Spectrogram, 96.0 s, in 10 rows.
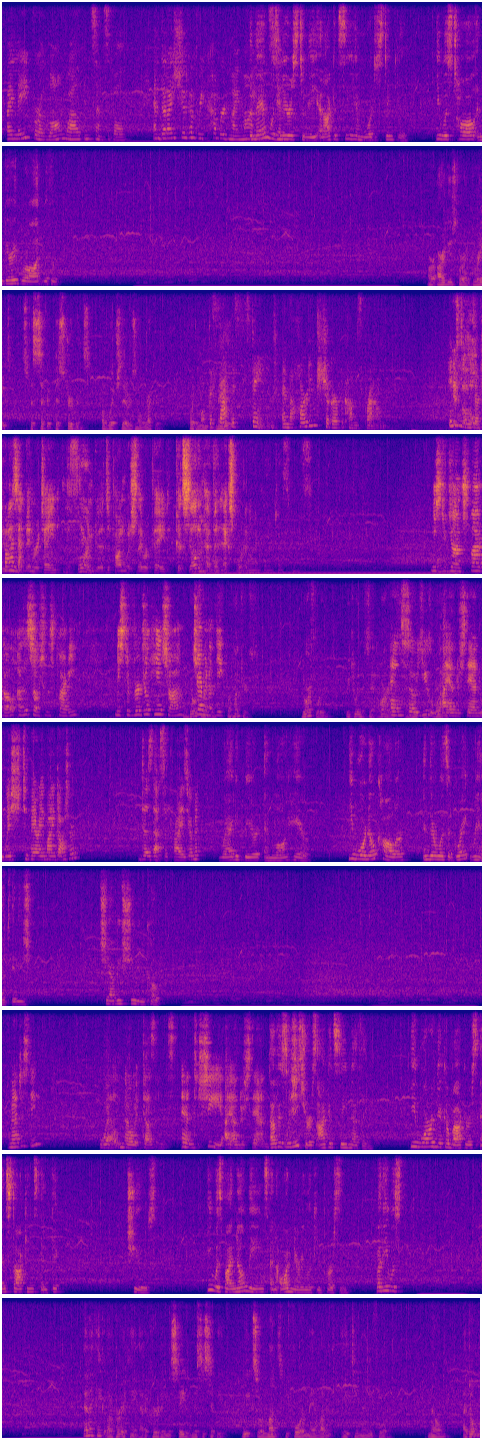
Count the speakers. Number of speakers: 10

